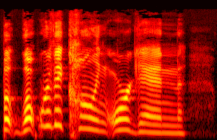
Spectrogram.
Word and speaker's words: Oregon: Oregon. Like oregano.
